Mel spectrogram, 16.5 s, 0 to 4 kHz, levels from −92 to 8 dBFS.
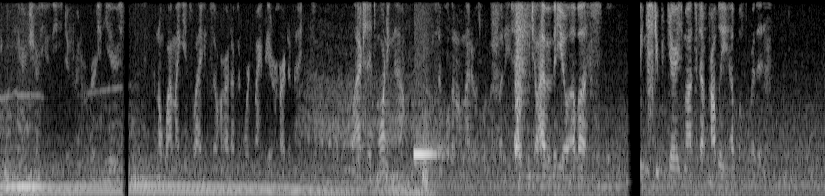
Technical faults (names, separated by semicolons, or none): burst of packet loss; long network dropout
